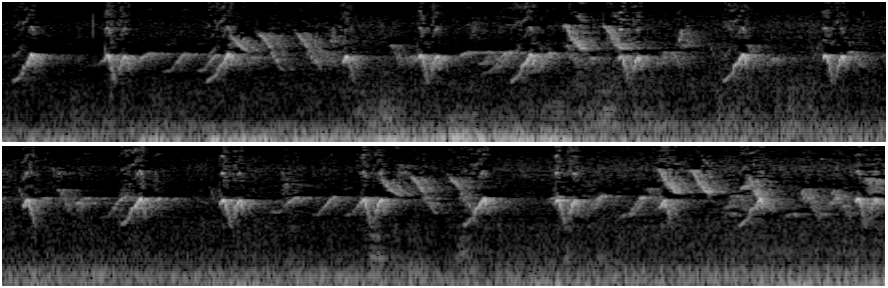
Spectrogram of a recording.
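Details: Red-crested finch in sustained song, pouring out bursts of high, sharp, falling chips in uneven clusters, occasionally fast and stuttering, against a soft low background rumble.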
